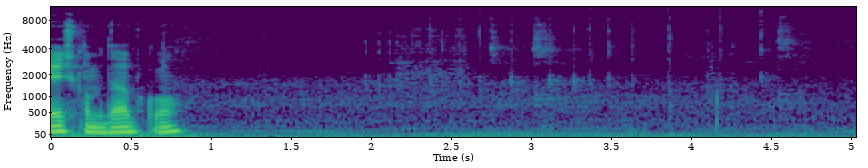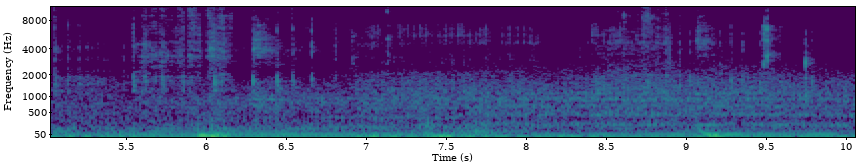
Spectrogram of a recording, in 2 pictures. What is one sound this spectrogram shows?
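Soft footsteps shuffle slowly across a hard floor.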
